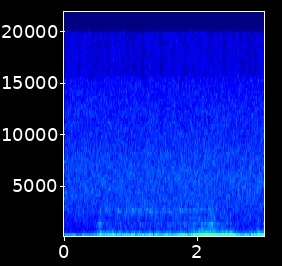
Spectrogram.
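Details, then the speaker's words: 1992 Firebird with a 3.1 V6, rebuilt with new lifters: a faint, low rumble surging and sagging unevenly, barely staying lit; rough running that sounds like a cam issue, and the owner suspects fuel starvation. "you know Susan runs like it's a start on foolish of them the [ __ ] sounds like it's got a cam and I"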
